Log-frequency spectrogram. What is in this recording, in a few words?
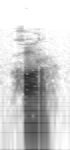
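"хор", Komi, male; kpv audio dict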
